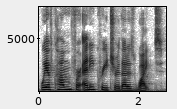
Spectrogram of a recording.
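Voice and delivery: plain reading voice

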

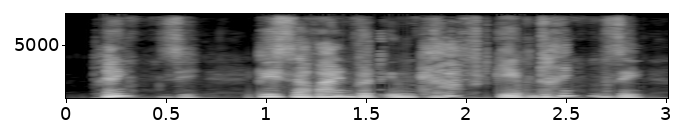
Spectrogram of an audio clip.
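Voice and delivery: high command, easing down; insistent urging. A narrator's reading. Milady hands Bonacieux the poisoned wine, insistent urging.

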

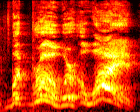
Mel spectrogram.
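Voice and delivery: hammed-up insistent bro talk; mock Hawaiian bros. Guy mocking Hawaiians who pester him, loud surfer-bro voice. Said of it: "I'm like".

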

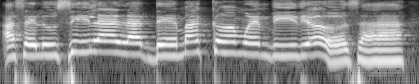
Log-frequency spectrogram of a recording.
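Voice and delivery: slow, high, loud declaiming; dramatic recital. Acted. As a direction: recite it like a grand poem. Reciting song lyric dramatically.

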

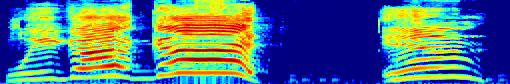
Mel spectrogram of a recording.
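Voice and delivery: high loud slow yell of shock. Real, not acted. Gamer yelling as her character gets impaled. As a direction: bellow the shock out.

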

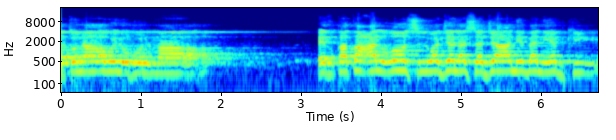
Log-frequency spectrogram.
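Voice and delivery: loud, slow chanted mourning; lamenting recital. Acted. Preacher recites Ali washing Fatima, loud chanted lament. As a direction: chant the washing scene with grief.

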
